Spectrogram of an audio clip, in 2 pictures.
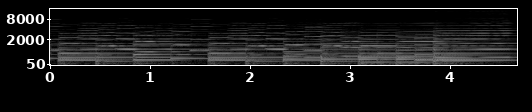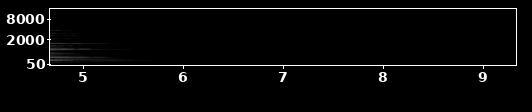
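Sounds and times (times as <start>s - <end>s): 
oboe playing baroque piece: 0.0s - 5.0s.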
